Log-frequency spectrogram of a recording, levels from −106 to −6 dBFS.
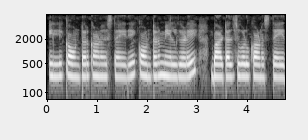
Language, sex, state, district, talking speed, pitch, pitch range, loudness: Kannada, female, Karnataka, Bidar, 125 wpm, 245 Hz, 245-255 Hz, -17 LUFS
